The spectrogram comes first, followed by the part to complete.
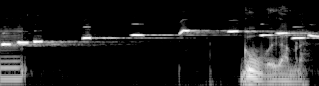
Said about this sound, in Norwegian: Gode gamle plystredjinger.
